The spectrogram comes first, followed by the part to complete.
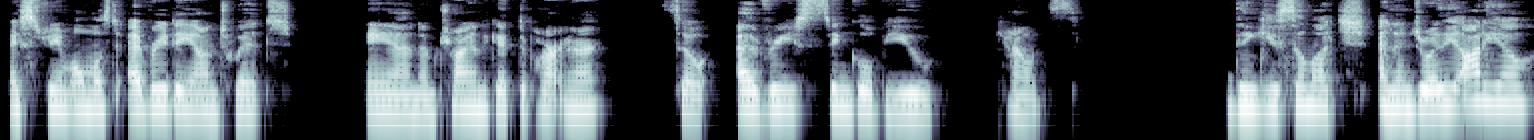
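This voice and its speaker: A woman's voice: medium pitch, fairly even intonation, moderate pace, a little mellow. A woman who streams and makes audio roleplays, addressing her listeners in a short channel introduction.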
